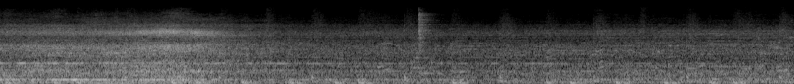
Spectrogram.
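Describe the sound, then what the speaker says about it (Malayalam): The Marusagar Express pulls into a station with a continuous, fairly close rumbling roar of wheels and carriages that holds steady throughout. "ട്രെയിൻ എത്തി, നമ്മൾ കയറുവാണ് കേട്ടോ"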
